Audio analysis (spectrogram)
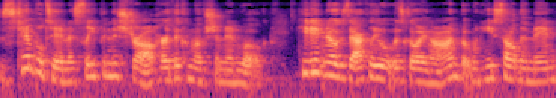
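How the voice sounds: The passage comes across in a natural reading voice.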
